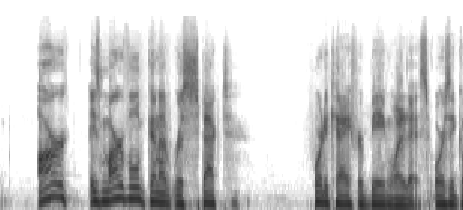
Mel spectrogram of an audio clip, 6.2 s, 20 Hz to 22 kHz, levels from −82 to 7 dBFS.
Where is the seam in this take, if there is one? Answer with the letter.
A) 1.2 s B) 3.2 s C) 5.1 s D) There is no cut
A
